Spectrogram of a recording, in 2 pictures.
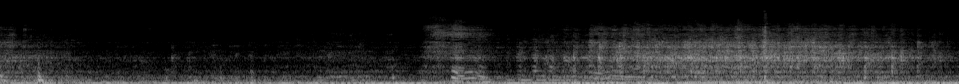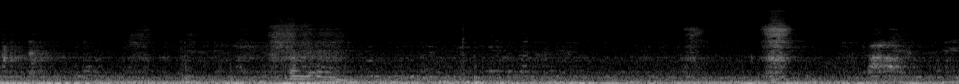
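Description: A person blows their nose in a few short, forceful honking bursts spaced several seconds apart, over a steady low rumbling background like a moving train.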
